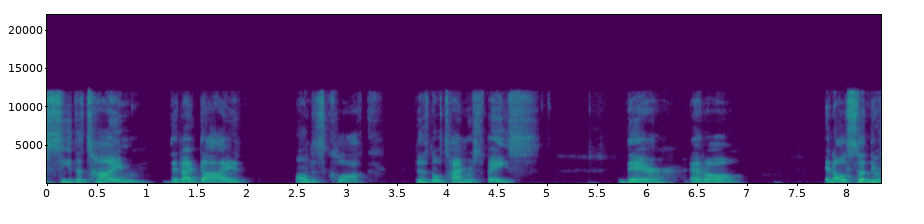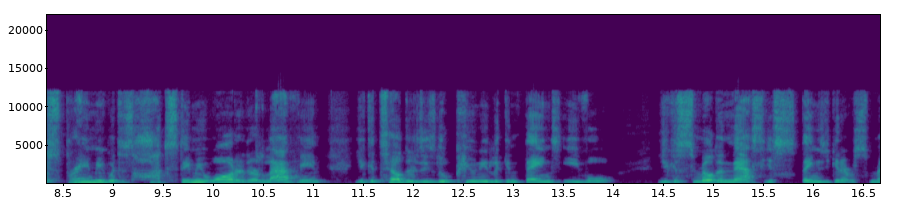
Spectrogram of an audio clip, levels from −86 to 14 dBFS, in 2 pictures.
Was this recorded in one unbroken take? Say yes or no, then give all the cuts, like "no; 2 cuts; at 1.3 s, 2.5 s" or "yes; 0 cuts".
yes; 0 cuts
